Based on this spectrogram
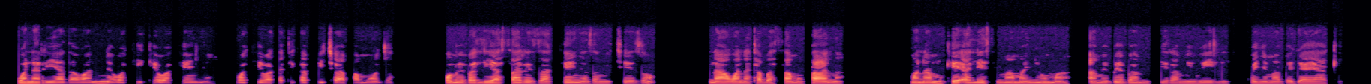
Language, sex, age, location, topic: Swahili, female, 25-35, Kisumu, government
